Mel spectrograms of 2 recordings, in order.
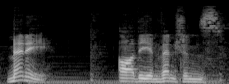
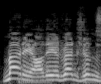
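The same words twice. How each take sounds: First: It is read in a natural, ordinary voice. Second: It is read in a put-on old-fashioned voice.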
